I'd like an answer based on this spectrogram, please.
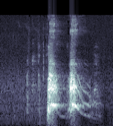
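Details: Beagle at seven in the morning, reacting to a singing treat jar it is investigating: two loud, short, harmonic yelping howls about half a second apart, preceded by faint softer sounds, with quiet surroundings.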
